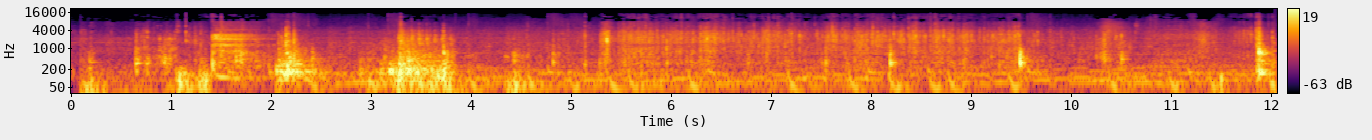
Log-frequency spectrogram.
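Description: Handling noises as kit parts and a plastic zip bag of wiring are moved about: a few heavy knocks in the first few seconds, then rustling with scattered sharp clicks.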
